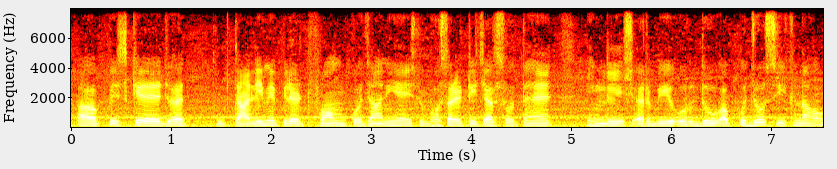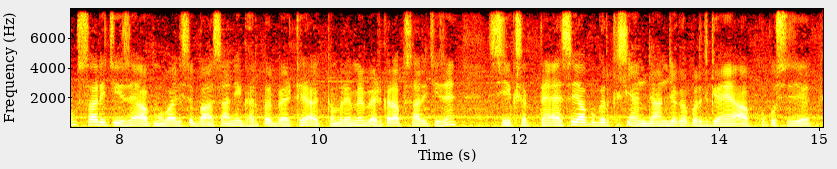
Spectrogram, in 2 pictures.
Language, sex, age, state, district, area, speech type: Urdu, male, 18-30, Uttar Pradesh, Saharanpur, urban, spontaneous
